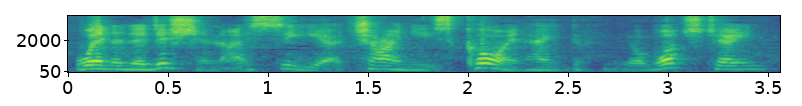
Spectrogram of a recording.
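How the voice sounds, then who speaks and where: A woman voicing a confident, quick-witted gentleman detective from a storybook, precise and amused. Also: sits low, lively intonation, a little hiss or hum, low-quality recording. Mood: assured. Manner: precise, expository, assured.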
